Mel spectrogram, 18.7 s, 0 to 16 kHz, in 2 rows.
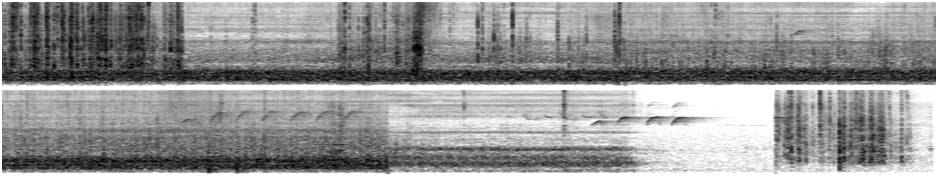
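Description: Instant ramyeon boiling hard in a camping pot: a steady rushing noise with bubbling and popping, which dies away in two steps after about 13 seconds. Short bird chirps come near the end of the boil, and a plastic wrapper crinkles just before the end.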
